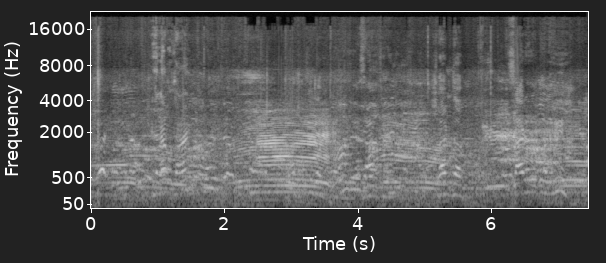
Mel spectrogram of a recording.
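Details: Sahiwal bull calves at Ambari cattle market, where Chattogram farmers buy, on 31 January 2025: loud, rich, drawn-out moos overlap one another and fill the whole stretch, with market noise underneath.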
